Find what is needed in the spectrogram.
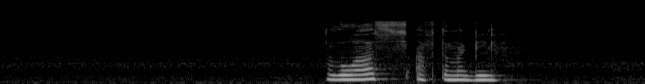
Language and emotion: Russian, neutral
